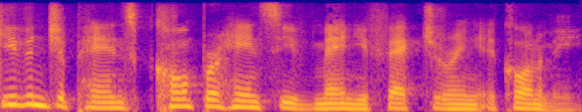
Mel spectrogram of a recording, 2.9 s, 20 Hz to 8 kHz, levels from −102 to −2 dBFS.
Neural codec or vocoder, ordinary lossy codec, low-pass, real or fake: codec, 16 kHz, 0.8 kbps, ZipCodec; AAC, 48 kbps; 7.2 kHz; fake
